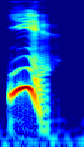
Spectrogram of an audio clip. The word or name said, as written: ye4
